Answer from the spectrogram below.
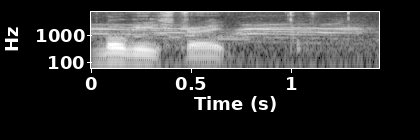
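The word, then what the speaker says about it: Bugis Street: into the early 80s we remember a street called Boogie Street or Boogie Street what we pronounced it Boogie Street and during the this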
